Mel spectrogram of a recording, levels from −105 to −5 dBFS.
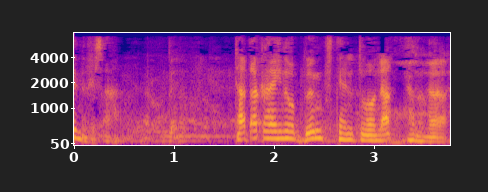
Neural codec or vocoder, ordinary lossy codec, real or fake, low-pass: codec, 24 kHz, 1.5 kbps, HILCodec; MP3, 32 kbps; fake; 7.2 kHz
